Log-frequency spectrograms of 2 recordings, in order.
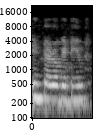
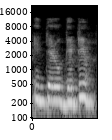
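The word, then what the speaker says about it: interrogative: और मैं एक और बात बता दूं कि जिन्हें हम सब बचपन से इंटेरोगेटिव पढ़ते आए थे उसका एक्चुअली में प्रोनाउंसिएशन होता है इंटरोगेटिव। और रॉग जो है वहां पे हम थोड़ा एम्फोसाइज करते हैं, इंटरोगेटिव।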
